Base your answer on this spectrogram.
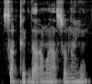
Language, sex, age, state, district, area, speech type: Odia, male, 30-45, Odisha, Puri, urban, spontaneous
